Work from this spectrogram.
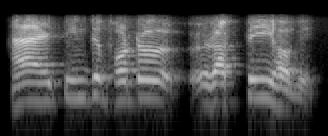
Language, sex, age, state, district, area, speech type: Bengali, male, 60+, West Bengal, Paschim Bardhaman, urban, conversation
